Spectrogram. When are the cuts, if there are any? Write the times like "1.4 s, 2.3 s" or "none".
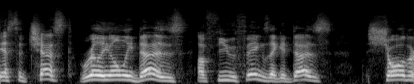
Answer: none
